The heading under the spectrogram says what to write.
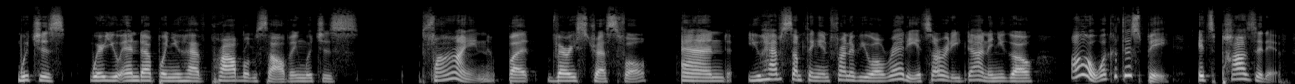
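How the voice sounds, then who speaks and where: A woman talks at a moderate pace in a plain, everyday voice, fairly low in pitch with ordinary pitch variation. The recording is very clean, with a silent background. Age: 60s. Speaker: author, designer and illustrator. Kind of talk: casual chat. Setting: live podcast recording at a design conference.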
